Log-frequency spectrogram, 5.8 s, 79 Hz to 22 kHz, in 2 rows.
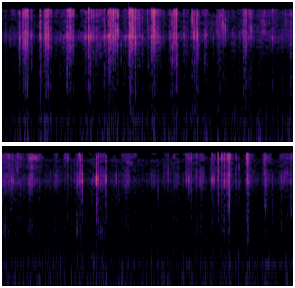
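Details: A European rabbit on Okunoshima (Rabbit Island), Japan, in June 2021 chews cabbage thoroughly: quick, crisp, irregular crunches about twice a second.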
